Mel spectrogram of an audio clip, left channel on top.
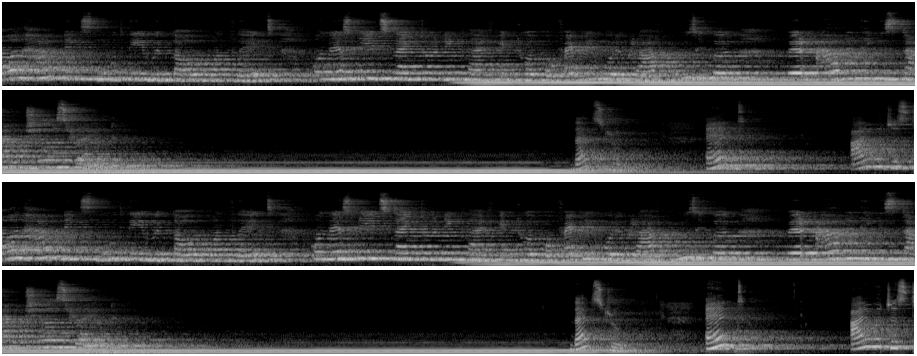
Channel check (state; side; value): normal; both; correlation 0.44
